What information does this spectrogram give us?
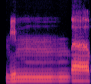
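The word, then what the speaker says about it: مِمَّا: ya min min dan Ma itu penulisannya di dipisah ya contoh surah arrum di ayat ayat 20 28 ya dan Min dan Ma tapi kalau kita membacanya mimma malakat aimanukum mimma malakat aimanukum penulisan dipisah cuman kalau membaca ya dia diidghamkan kan nun sukun ketemu mim menjadi idgham bunah ini contoh di surat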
